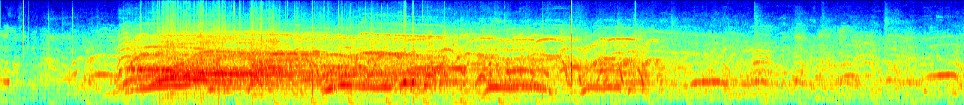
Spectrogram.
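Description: A large crowd of students cheering, shrieking and shouting together. It swells suddenly about a second and a half in, stays loudest for a couple of seconds, then gradually dies down to scattered shouts and chatter.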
